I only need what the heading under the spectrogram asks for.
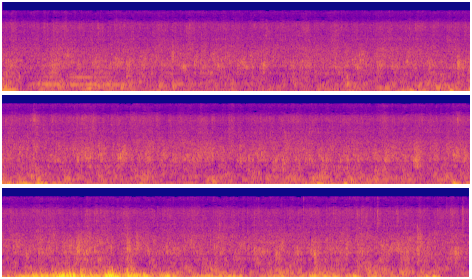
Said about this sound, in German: Wenn du mit deinen Gedanken abdriftest, dann lass dich von dem Wind, den du hier während der Meditation in der Aufnahme hörst, immer wieder daran erinnern, zu deinem Atem zurückzukehren.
